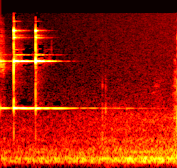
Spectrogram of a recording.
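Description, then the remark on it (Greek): A small hand bell rings twice in quick succession, bright, its high metallic tone lingering and fading over a faint low background hum. “πρέπει όπως είπα και προηγουμένως να ηχήσουν τεράστιες καμπάνες, όχι αυτά τα απλά καμπανάκια που έχω εδώ.”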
